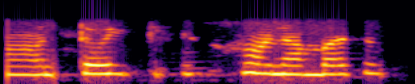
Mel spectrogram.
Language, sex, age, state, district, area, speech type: Assamese, female, 18-30, Assam, Udalguri, rural, conversation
